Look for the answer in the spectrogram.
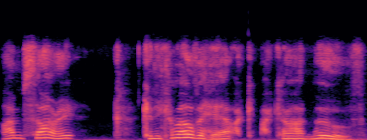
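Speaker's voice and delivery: weak, breathless woman pleading; lightly voiced dying woman. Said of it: "you sound like a dying woman".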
